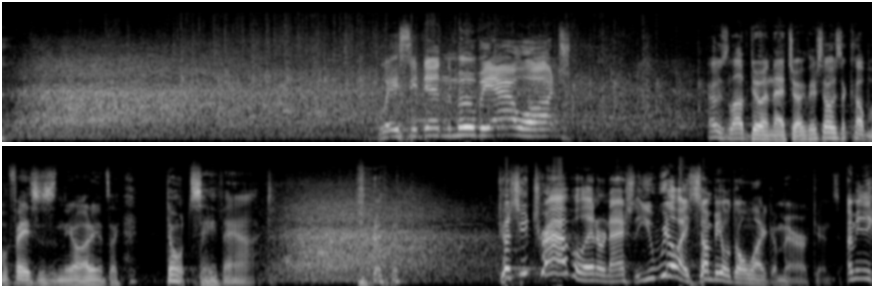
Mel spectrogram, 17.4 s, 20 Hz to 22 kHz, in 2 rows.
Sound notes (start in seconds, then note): 0.0 audience laughs and claps; 5.8 audience claps; 11.3 audience laughs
